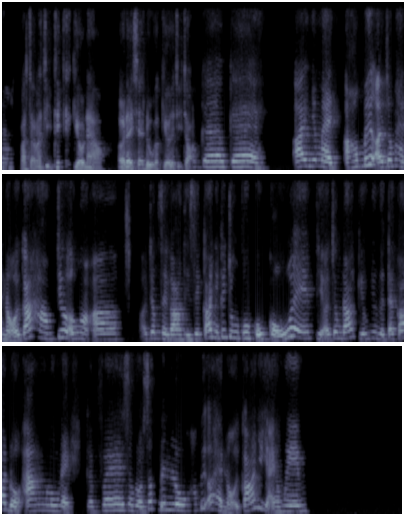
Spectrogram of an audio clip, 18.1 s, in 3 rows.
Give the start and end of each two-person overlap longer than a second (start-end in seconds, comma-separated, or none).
none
